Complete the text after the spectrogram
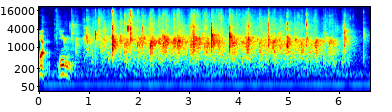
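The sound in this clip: Steady applause from a church audience during a Sunday service, a dense wash of many hands clapping for about six seconds, with a voice briefly at the start.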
